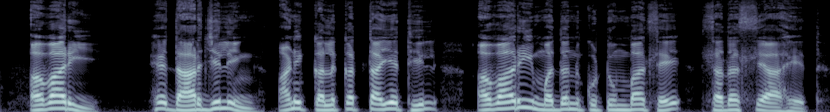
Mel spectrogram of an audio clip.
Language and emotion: Marathi, neutral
